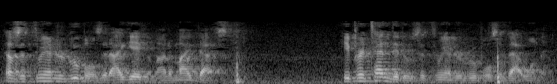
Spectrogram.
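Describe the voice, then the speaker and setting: Man acting out a low, weary rabbinic master. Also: lively intonation, fast talker, noisy background, natural voice. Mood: grave, knowing. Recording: very echoey room, distant mic, dull.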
